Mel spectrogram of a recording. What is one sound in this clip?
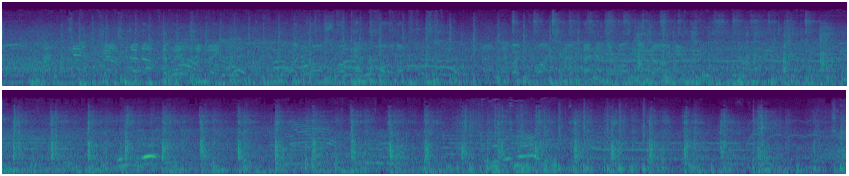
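A stadium crowd roars and chants steadily.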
